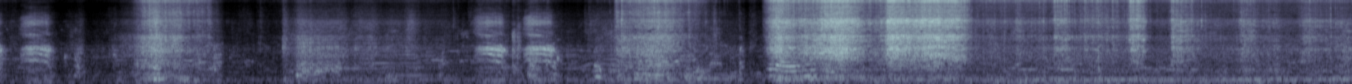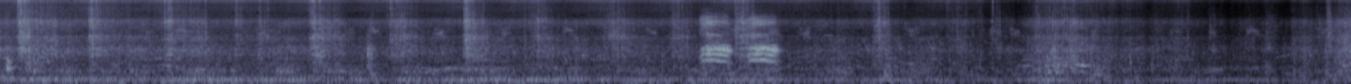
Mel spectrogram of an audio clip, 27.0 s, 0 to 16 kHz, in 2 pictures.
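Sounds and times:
grain pouring into metal tin: 0:01.4 - 0:02.2, 0:06.2 - 0:21.5
plastic sack rustling: 0:01.4 - 0:02.2, 0:06.1 - 0:27.0.

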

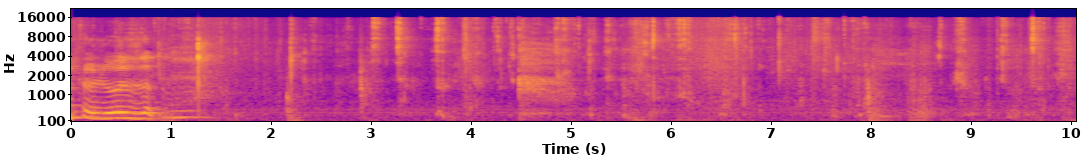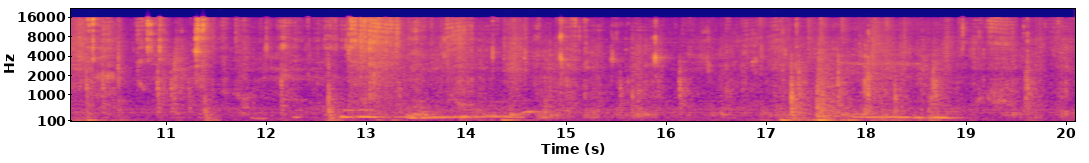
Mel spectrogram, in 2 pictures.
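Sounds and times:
people crunching chips: 0:00.9 - 0:20.0.

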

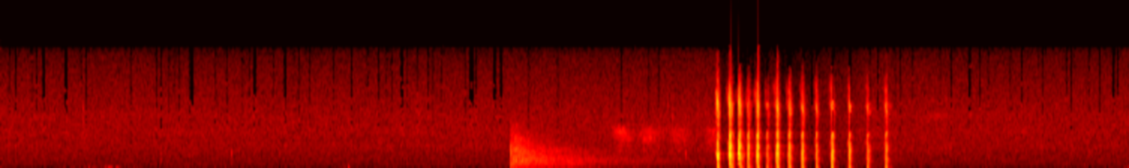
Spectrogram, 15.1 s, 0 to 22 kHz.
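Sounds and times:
gunshot: 0:06.8 - 0:09.1.

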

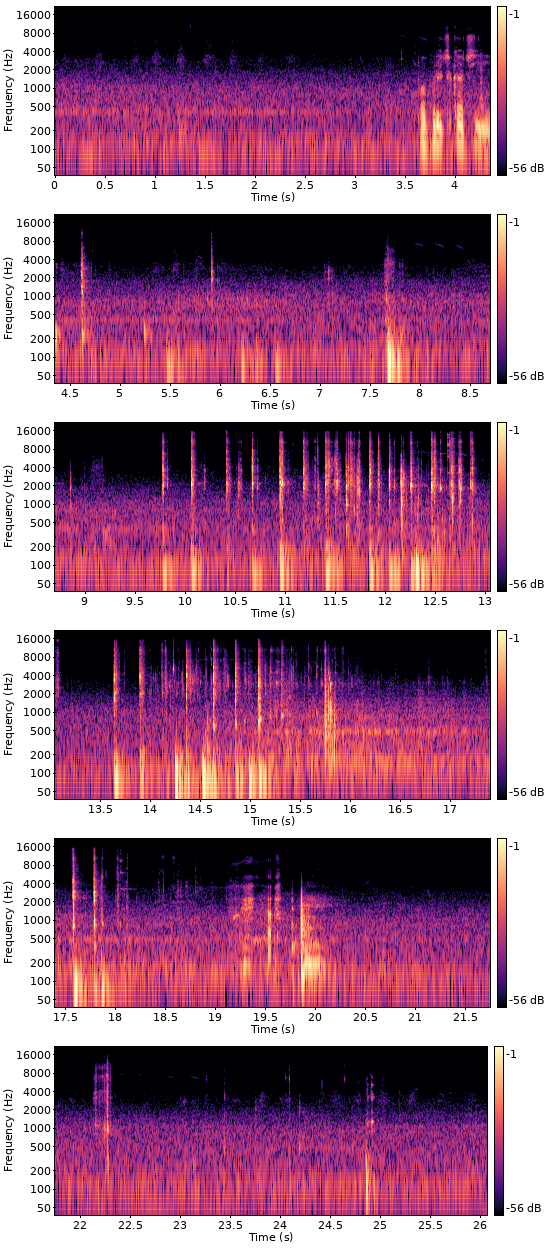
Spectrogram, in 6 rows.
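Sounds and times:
knife chipping ice: 0:09.8 - 0:16.0, 0:17.5 - 0:18.7.

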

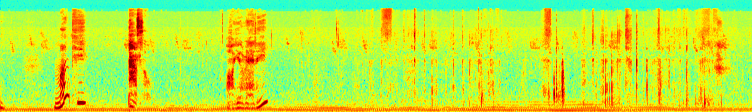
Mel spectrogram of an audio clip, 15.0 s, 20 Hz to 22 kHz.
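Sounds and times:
faint low hum: 0:00.0 - 0:15.0
book pages turning: 0:07.4 - 0:14.5.

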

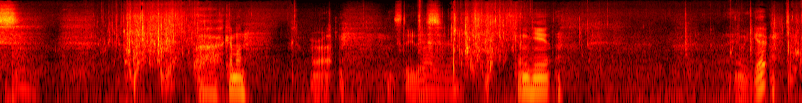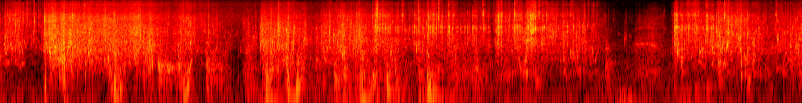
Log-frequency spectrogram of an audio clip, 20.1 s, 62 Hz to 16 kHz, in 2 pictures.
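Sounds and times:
water splashing against boat: 0:05.4 - 0:06.6, 0:08.4 - 0:20.0.

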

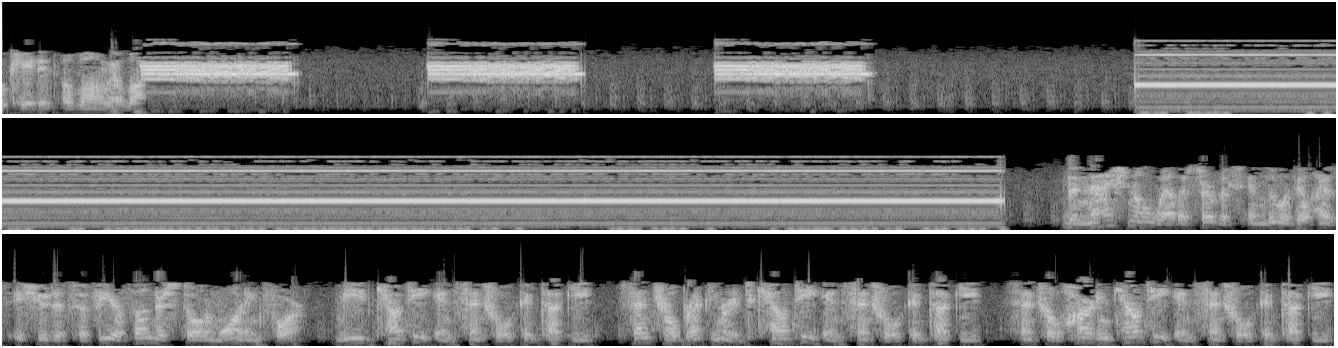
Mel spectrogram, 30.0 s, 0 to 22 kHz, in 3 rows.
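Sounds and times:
steady warning alarm tone: 0:03.2 - 0:04.4, 0:05.3 - 0:06.6, 0:08.5 - 0:17.6.

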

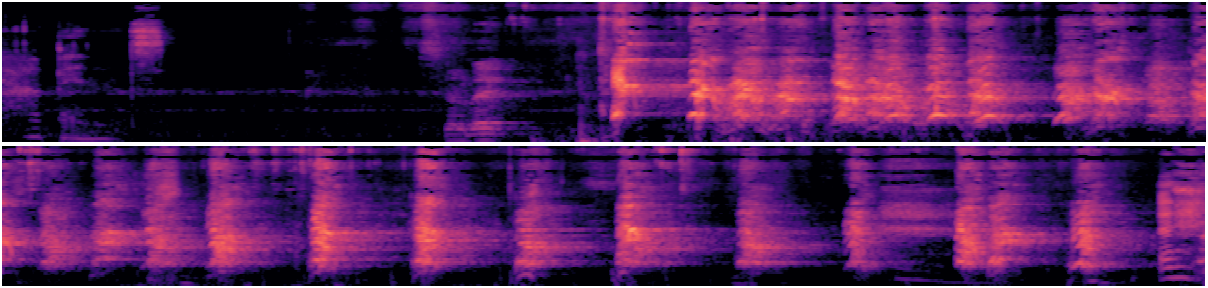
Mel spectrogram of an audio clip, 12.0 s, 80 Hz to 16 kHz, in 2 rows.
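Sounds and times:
dog barking excitedly: 0:03.0 - 0:11.8.

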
